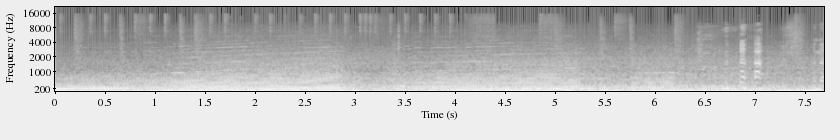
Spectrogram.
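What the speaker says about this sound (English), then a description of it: "And that supercharger whine is epic." A supercharged Shelby GT500 Mustang accelerates hard in second gear, its loud engine roar rising steadily alongside a high supercharger whine, heard close and continuous throughout.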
